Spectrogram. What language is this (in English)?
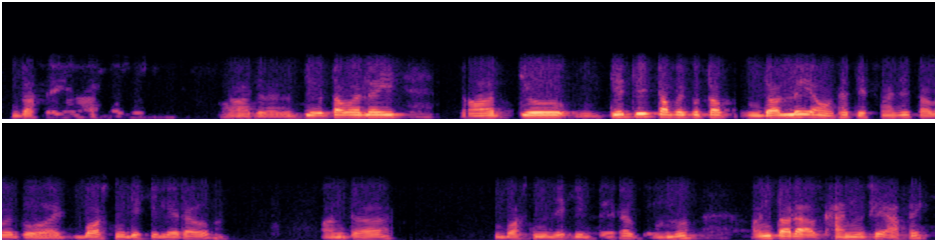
Nepali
